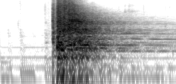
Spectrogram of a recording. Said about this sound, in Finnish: Kaikki paloja lenteli. Pistolimme kesti vain yhden laukauksen, koska se oli valmistettu muovista.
